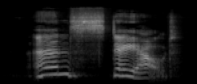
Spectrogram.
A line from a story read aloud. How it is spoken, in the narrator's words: he mutters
